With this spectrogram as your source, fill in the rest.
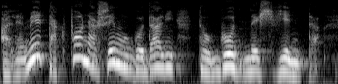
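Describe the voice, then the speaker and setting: A woman with a Silesian accent speaks at a very slow pace, with vocal fry. Her pitch swings very widely. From Upper Silesia, Poland. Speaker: caretaker of a regional heritage room. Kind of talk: storytelling about holiday traditions.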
